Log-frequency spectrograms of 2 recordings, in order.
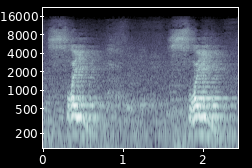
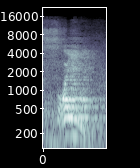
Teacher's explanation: ujung lidahnya tetap nempel di bawah, mirip sa, si, tapi pangkal lidahnya ngangkat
